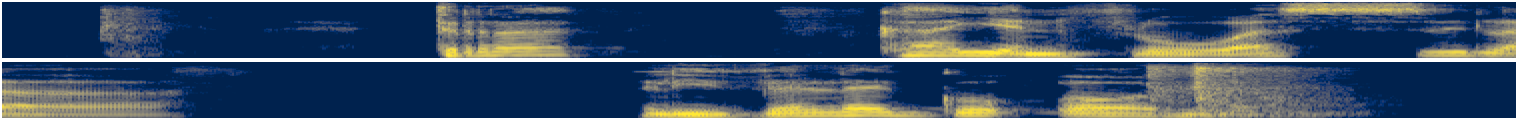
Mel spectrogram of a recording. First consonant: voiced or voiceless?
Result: voiceless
